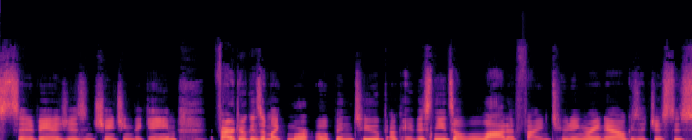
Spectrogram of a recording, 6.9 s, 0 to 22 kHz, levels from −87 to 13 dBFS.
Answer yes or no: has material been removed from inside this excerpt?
yes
